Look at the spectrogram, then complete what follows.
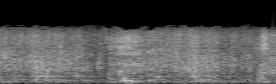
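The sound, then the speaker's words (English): Steady sloshing and splashing of feet wading through a creek in spotty moonlight, fairly loud, with rhythmic surges as each step pushes through the current. “He gotta wade the creek, even if it is full of cotton mouths.”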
